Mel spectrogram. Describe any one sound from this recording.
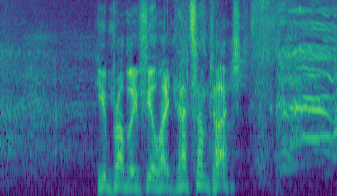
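A woman laughs into a microphone.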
